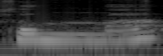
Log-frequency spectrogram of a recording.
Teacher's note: Summa, mendengung karena mimnya bertasdid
